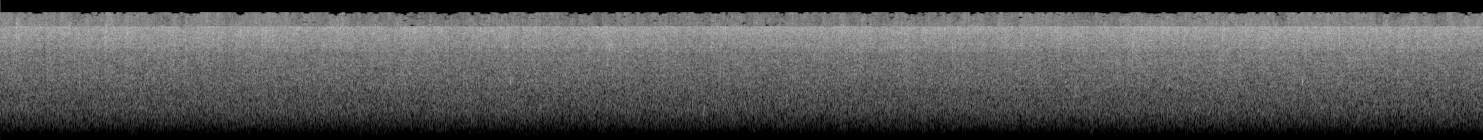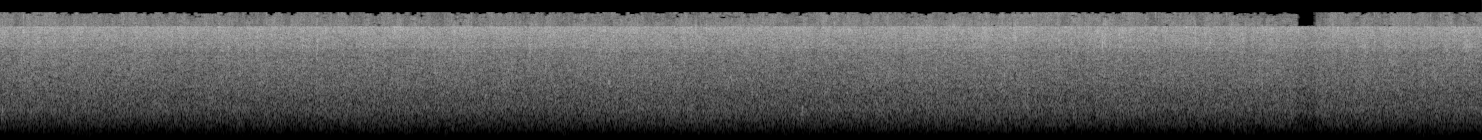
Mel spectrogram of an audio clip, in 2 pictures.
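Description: Steady, heavy rain falling: a dense, even hiss with no separate drops or thunder standing out, dipping briefly near the end.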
